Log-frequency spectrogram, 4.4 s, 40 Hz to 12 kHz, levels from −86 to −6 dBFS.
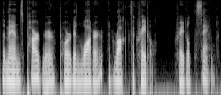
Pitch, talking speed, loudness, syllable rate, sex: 90 Hz, 165 wpm, -23 LUFS, 4.9 syllables/s, male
